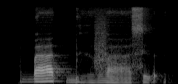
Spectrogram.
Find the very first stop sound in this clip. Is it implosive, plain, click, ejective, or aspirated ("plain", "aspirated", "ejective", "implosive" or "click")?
implosive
